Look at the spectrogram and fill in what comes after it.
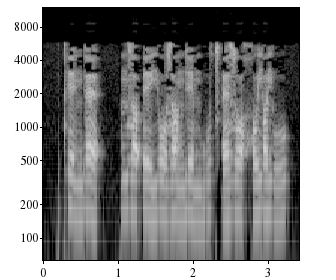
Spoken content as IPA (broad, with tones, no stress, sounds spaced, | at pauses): t̪ʰ e˧˩ ŋ ɡ ɛ˧˩ | n z ʌ˧˩ ʔ e˧˩ j o˧˩ z ʌ˧˩ ŋ ɡ e˧˩ m b u˩˧ t͡sʼ ɛ˩˧ z o˧˩ χ u˩˧ j ʌ˩˧ j u˩˧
